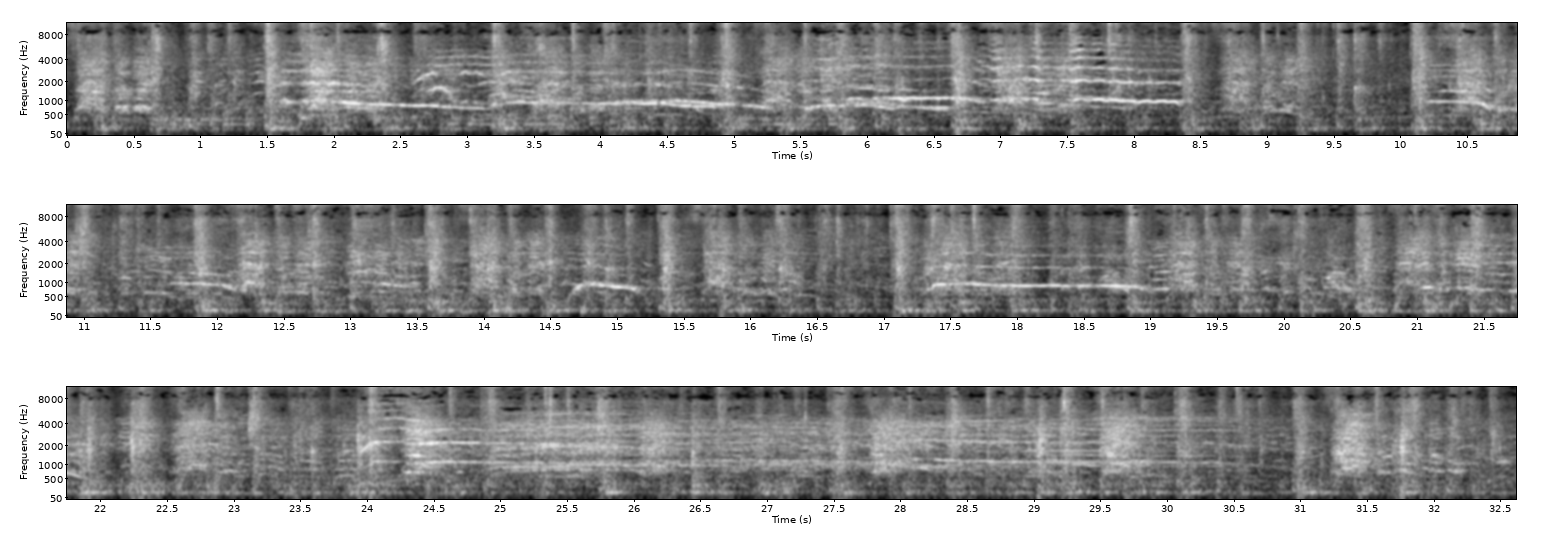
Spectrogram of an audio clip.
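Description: Lugbara traditional dance performance: many voices singing and calling in high sliding lines over a steady percussive beat, with a crowd cheering and shouting.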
